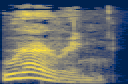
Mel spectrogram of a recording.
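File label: "raring", English, British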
